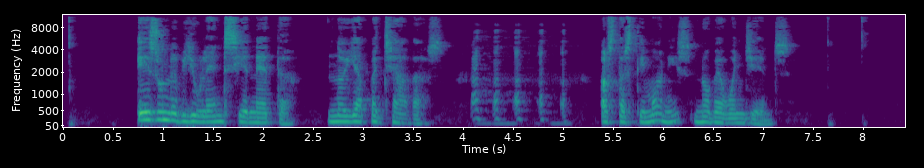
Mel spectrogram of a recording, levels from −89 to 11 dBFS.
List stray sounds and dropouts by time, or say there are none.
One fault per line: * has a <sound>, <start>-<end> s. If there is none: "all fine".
* has a laugh, 4.1-5.1 s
